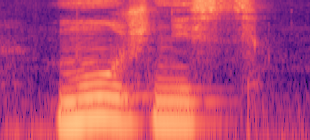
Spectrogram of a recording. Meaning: courage, fortitude
- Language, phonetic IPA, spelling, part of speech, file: Ukrainian, [ˈmuʒnʲisʲtʲ], мужність, noun, Uk-мужність.ogg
